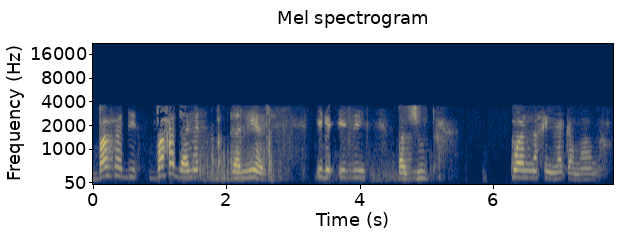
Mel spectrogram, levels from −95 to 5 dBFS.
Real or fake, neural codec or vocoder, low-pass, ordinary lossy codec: real; none; 3.6 kHz; AAC, 16 kbps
